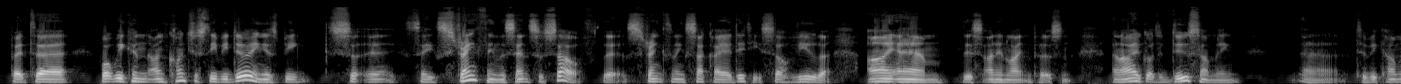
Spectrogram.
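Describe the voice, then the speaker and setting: A man with a medium-pitched voice speaks at a moderate pace with ordinary pitch variation, on a very clean recording with a silent background. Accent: southern English. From Home Counties, England. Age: 50s. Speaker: Buddhist teacher. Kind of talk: dharma talk. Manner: halting.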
